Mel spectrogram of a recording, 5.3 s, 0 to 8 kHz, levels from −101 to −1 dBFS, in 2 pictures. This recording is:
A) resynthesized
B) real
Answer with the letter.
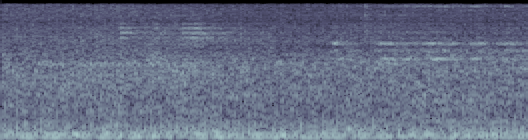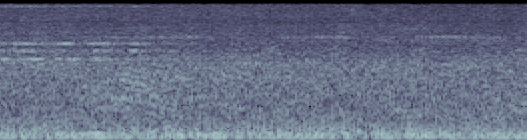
A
